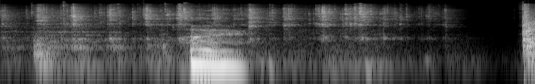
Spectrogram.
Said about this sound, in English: Yes. That's a lot of dice. Woo! That's a lot of dice.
